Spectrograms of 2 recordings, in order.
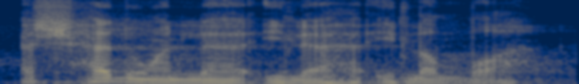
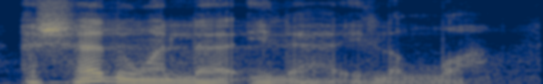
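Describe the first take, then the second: The two takes are said the same way.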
